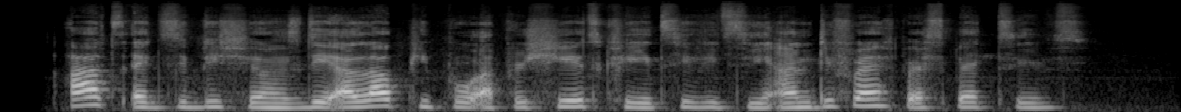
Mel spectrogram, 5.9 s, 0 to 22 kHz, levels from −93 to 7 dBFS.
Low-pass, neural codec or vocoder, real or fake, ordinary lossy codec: 19.8 kHz; codec, 44.1 kHz, 7.8 kbps, Pupu-Codec; fake; none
